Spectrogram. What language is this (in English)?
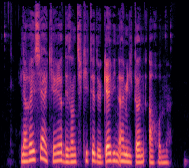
French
